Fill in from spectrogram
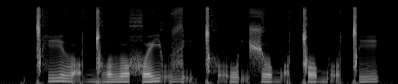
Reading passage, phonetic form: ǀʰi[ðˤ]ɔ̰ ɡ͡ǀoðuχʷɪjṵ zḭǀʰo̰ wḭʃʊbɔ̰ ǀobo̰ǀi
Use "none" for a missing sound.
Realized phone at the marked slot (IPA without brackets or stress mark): ð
